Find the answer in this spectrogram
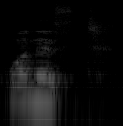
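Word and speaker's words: honest: বহিব এ উচ্চারণ হইছে অনেস্ট এইচ এর উচ্চারণটা সাইলেন্ট আছে আর ইয়া হরস এইচ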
